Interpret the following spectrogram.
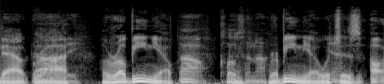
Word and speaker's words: Robinho: robinho oh close enough robinho which is it's Robin ho is how it's spelled r i b r o b i n ho o Robin ho robinho so we got robinho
